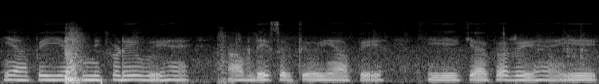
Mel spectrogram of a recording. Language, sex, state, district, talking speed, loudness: Hindi, female, Haryana, Rohtak, 190 wpm, -19 LUFS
